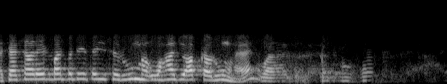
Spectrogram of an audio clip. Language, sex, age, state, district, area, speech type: Hindi, male, 30-45, Bihar, Vaishali, urban, conversation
